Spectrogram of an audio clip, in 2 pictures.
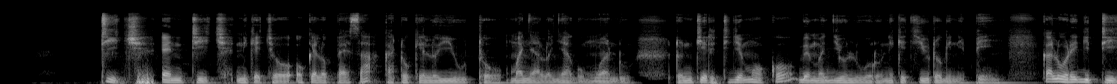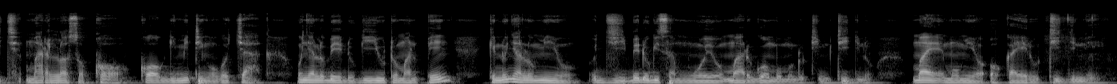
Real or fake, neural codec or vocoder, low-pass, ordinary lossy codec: real; none; none; none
